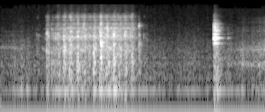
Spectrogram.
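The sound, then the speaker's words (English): Bong hit: a faint, bubbling, gurgling rush of noise lasts about a second, then after a pause comes a single sharp click. “Here, we take a bong rip”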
